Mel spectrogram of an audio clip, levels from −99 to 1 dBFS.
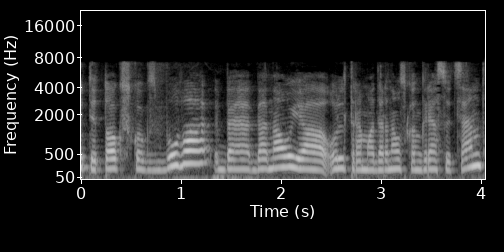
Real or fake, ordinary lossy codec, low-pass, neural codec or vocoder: real; MP3, 48 kbps; 7.2 kHz; none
